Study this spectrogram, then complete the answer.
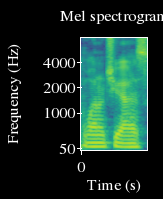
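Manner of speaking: put-on tearful, crying speech. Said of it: "in my tears".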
